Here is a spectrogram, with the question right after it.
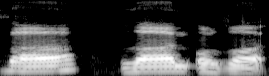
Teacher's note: ان میں سیٹی کی آواز نہیں آتی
